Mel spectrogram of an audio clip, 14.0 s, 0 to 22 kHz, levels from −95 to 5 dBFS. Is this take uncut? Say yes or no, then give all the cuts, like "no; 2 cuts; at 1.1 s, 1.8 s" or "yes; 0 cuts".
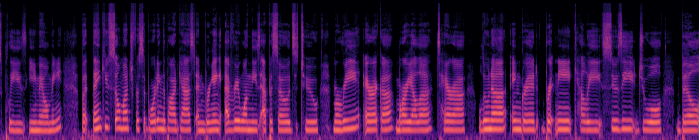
yes; 0 cuts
